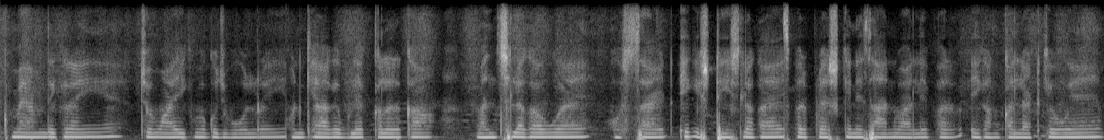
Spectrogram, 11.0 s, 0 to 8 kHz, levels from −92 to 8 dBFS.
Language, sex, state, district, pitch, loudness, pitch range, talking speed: Hindi, female, Jharkhand, Sahebganj, 210 Hz, -24 LUFS, 205-215 Hz, 200 wpm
